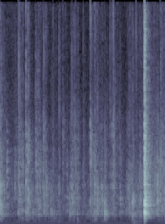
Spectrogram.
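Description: A small pocket pack of tissues being opened and handled: a soft, irregular crinkling and rustling of its wrapper.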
